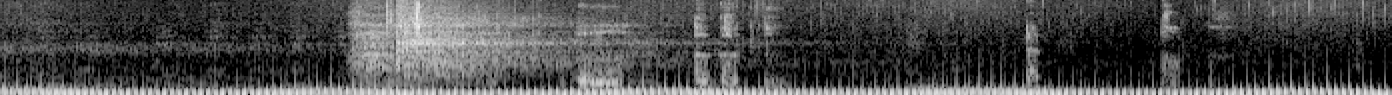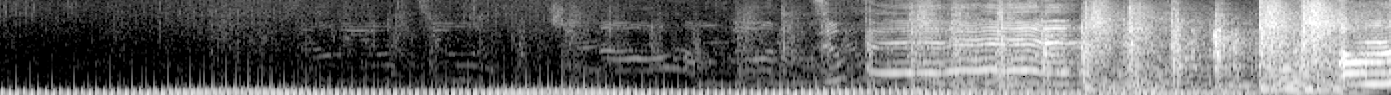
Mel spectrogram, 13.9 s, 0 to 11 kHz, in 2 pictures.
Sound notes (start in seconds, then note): 2.8 Ezold grunts; 11.1 upbeat music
